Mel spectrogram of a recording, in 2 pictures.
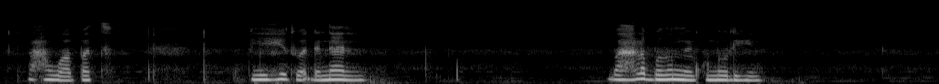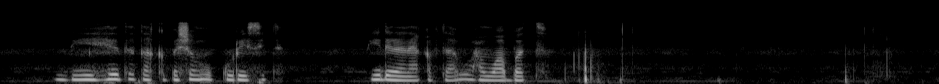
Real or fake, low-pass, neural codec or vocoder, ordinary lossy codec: real; 7.2 kHz; none; none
